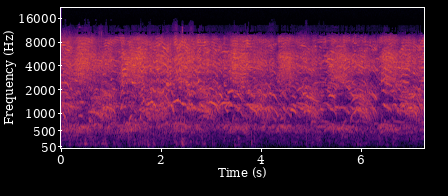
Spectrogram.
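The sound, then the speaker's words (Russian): A crowd of children surround a man on all sides in the aisle of a club, shouting and chattering all at once, a dense, continuous wall of overlapping young voices, with occasional laughter breaking through the din. “Дети обступили Дынина со всех сторон в проходе клуба и что-то кричат.”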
